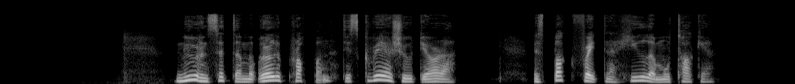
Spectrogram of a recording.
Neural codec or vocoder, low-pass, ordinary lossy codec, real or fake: codec, 16 kHz in and 24 kHz out, 0.4 kbps, LongCat-Audio-Codec, two codebook decoder; 10.8 kHz; none; fake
